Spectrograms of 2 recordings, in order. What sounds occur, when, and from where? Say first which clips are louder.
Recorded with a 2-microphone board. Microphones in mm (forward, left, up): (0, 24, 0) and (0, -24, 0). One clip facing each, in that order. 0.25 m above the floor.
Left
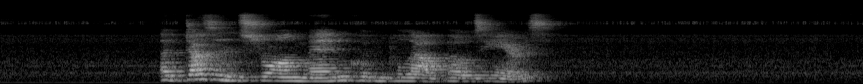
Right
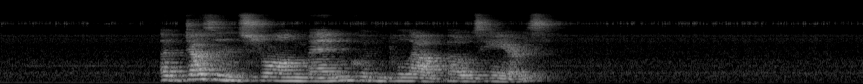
1.6 s a woman speaking: even; 15° left (ahead or behind), 1.3 m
